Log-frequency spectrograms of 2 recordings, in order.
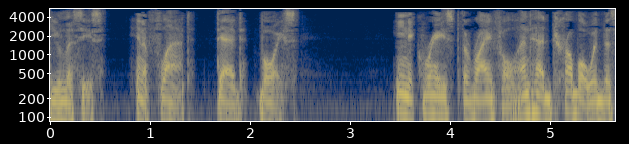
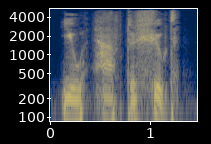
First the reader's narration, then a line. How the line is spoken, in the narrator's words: Ulysses said, his voice tense and hard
